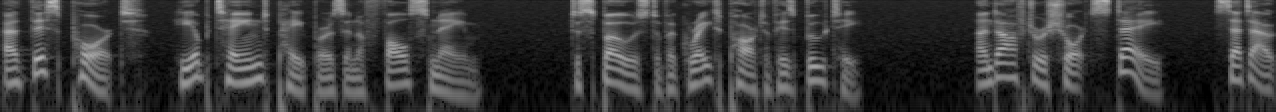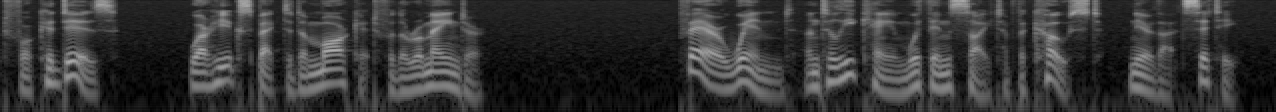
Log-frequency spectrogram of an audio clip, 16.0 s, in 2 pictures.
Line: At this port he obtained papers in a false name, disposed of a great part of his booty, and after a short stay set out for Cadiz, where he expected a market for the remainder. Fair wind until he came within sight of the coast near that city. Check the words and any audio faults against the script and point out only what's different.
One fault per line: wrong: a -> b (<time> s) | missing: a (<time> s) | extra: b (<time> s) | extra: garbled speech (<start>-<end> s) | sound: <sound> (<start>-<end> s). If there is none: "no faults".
no faults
